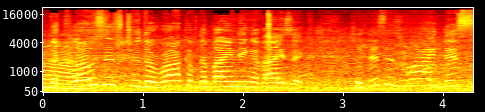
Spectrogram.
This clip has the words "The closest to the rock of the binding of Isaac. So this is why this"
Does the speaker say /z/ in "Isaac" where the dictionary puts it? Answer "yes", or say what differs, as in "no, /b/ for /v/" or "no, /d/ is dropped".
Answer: yes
